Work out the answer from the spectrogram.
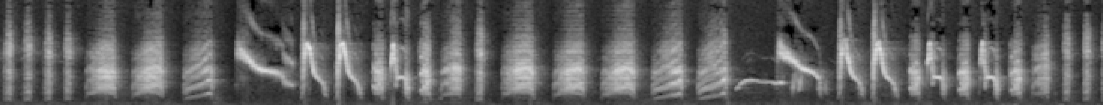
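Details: Long-tailed shrike song, used to make lazy shrikes sing and to teach young birds: long run of rasping, grating notes repeated steadily, broken by sweeping whistled slides and quick twittering.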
